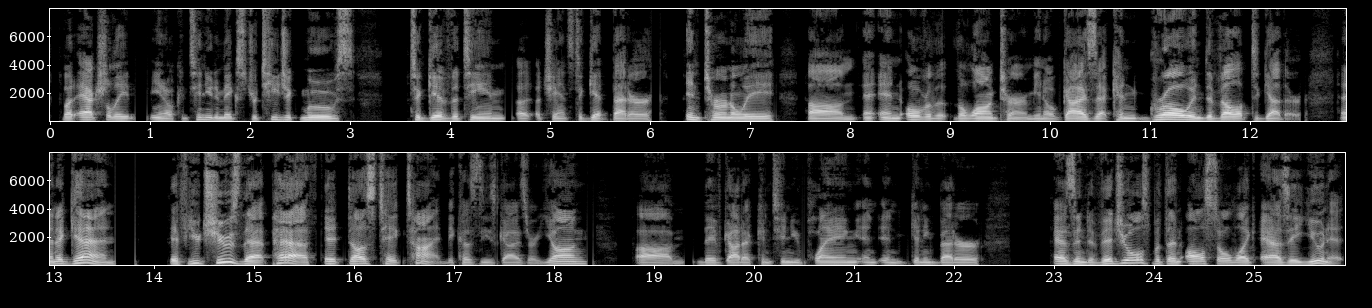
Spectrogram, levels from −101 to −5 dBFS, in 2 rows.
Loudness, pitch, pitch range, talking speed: -27 LUFS, 120 Hz, 110-130 Hz, 165 wpm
